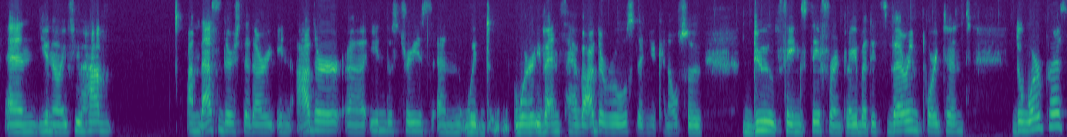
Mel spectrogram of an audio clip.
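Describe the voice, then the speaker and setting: A woman's voice: sits low, steady tone, moderate pace, dry recording, muffled recording. A woman from Italy with an Italian accent, a podcast guest chatting thoughtfully with many fillers and restarts. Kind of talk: casual interview chat.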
